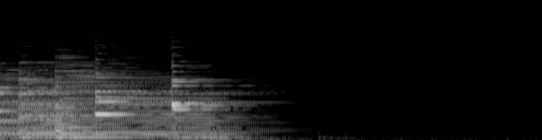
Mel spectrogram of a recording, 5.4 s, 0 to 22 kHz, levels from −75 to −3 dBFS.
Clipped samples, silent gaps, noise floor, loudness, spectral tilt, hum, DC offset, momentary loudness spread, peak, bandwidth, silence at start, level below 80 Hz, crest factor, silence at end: under 0.1%; none; -77 dBFS; -29 LUFS; -7.5 dB/octave; none; under 0.1%; 14 LU; -12 dBFS; 7.8 kHz; 0 s; -52 dBFS; 20 dB; 2.85 s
